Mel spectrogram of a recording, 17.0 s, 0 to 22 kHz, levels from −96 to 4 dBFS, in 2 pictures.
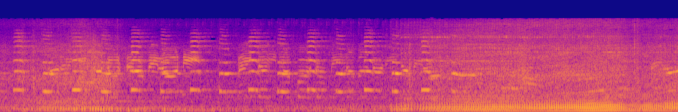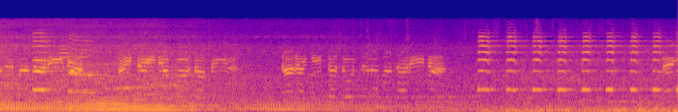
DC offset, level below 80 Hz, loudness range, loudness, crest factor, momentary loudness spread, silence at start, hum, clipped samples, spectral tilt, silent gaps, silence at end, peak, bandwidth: under 0.1%; -36 dBFS; 7 LU; -21 LUFS; 18 dB; 10 LU; 0 s; none; under 0.1%; -4.5 dB/octave; none; 0 s; -4 dBFS; 11.5 kHz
